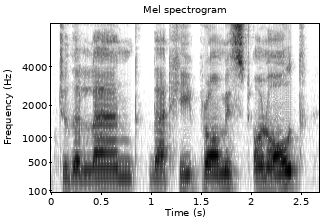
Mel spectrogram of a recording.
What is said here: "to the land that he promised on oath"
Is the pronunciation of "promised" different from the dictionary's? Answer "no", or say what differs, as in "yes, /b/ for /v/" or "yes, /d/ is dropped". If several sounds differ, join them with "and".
no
